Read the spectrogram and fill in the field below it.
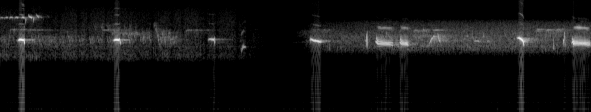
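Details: Eurasian bullfinch (Pyrrhula pyrrhula) giving soft, short piping whistles. The notes are spaced irregularly, with a silent gap in the middle, then come in a denser run of slurred whistled notes toward the end.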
